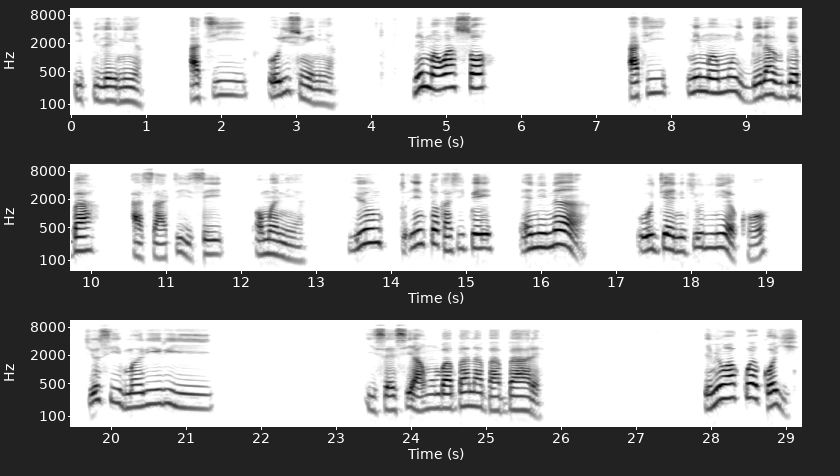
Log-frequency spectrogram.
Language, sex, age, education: Yoruba, male, 46-60, tertiary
